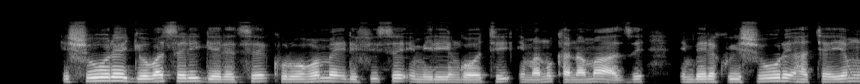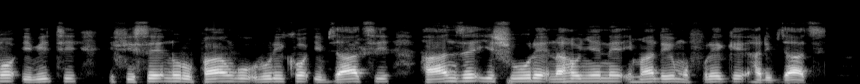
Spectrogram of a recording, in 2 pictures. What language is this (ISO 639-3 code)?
run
